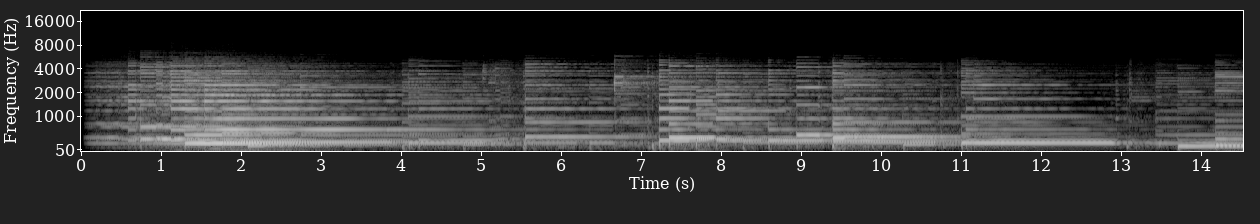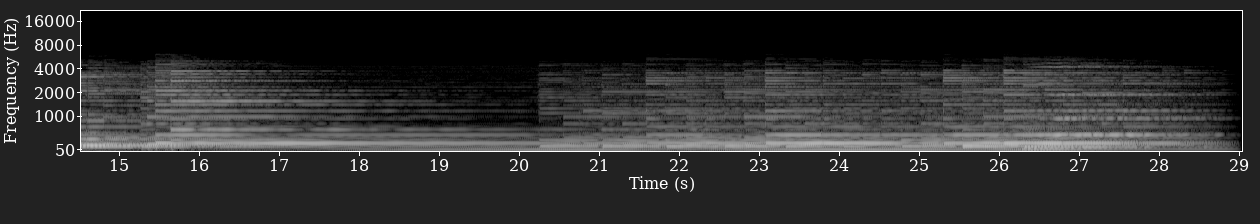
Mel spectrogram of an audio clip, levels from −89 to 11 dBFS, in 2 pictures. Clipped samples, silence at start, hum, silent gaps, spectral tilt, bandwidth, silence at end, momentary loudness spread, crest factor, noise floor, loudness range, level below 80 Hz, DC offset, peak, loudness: under 0.1%; 0.1 s; none; none; -9 dB/octave; 5.6 kHz; 0.25 s; 17 LU; 18 dB; -46 dBFS; 14 LU; -42 dBFS; under 0.1%; -4 dBFS; -22 LUFS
